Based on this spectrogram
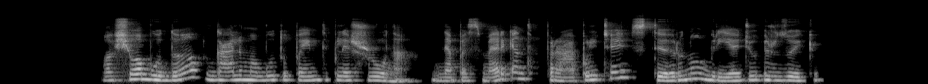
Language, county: Lithuanian, Marijampolė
